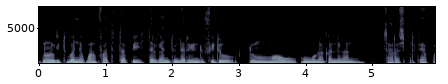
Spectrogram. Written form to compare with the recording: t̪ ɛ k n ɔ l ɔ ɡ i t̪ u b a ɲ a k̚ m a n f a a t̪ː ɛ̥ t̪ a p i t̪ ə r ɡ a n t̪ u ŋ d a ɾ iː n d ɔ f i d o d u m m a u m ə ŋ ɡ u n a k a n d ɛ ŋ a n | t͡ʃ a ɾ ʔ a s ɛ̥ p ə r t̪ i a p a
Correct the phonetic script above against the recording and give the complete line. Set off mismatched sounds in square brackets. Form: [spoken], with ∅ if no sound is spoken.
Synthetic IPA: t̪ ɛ k n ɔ l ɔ ɡ i t̪ u b a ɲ a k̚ m a n f a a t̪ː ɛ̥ t̪ a p i t̪ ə r ɡ a n t̪ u ŋ d a ɾ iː n d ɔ f i d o d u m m a u m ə ŋ ɡ u n a k a n d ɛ ŋ a n | t͡ʃ a ɾ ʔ a s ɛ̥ p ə r t̪ i a p a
